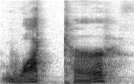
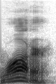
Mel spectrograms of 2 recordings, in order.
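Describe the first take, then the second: First: The middle consonant is a clear T. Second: The middle consonant sounds like a soft D. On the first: The speaker calls it wrong. "not water" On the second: The speaker calls it right. "with a D"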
